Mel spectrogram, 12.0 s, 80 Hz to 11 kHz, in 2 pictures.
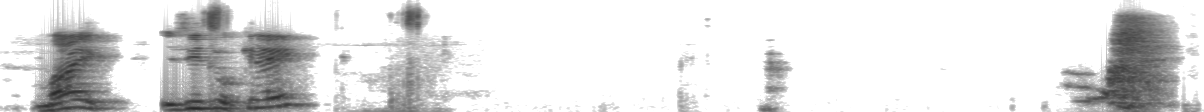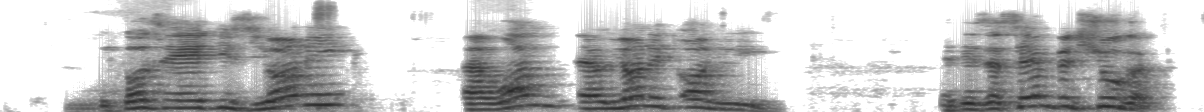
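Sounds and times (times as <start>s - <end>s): person sneezing: 5.4s - 6.0s.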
